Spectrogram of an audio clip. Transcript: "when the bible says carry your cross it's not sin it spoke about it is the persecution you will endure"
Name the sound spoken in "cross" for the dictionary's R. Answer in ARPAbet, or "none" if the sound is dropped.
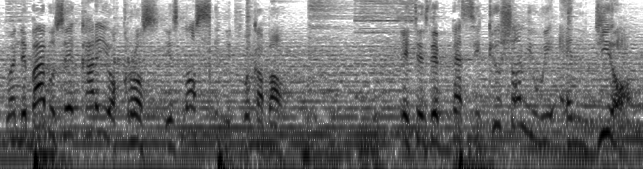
R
